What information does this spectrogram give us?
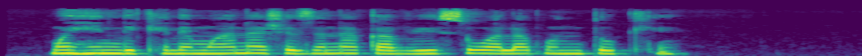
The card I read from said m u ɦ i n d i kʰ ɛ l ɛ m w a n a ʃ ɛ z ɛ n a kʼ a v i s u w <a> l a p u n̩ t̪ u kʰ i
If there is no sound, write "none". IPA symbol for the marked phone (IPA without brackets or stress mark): a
